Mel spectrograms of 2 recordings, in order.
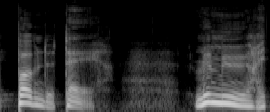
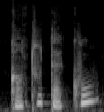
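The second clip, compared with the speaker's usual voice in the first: plain reading voice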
